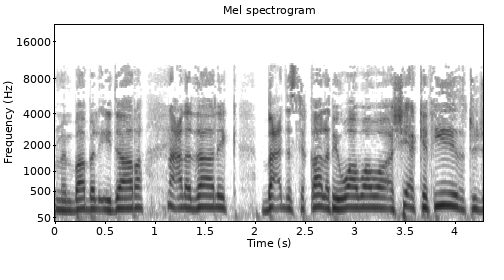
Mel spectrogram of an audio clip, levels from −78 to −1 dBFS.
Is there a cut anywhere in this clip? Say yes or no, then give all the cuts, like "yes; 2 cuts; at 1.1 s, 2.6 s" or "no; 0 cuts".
yes; 2 cuts; at 1.1 s, 2.8 s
